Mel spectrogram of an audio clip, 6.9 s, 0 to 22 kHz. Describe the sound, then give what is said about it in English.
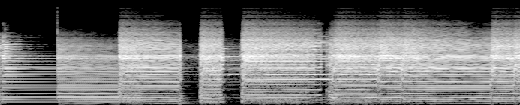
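A lightly overdriven electric guitar on the neck pickup, played through an amp's red channel at low gain with the filter at about 3 or 4 o'clock, plays sustained, ringing chords with a gritty, bright edge, briefly cutting out twice midway before resuming loud and full, with no one speaking. “Let's turn the red on now, low gain.”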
